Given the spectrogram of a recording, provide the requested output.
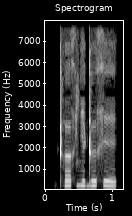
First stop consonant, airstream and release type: aspirated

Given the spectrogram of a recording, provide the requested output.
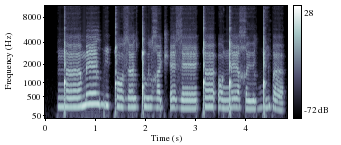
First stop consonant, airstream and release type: click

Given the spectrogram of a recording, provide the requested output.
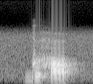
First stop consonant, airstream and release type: plain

